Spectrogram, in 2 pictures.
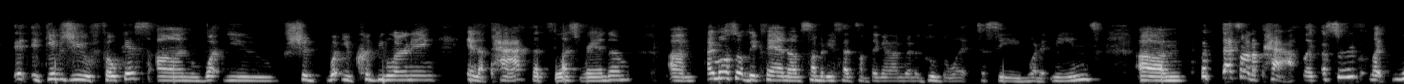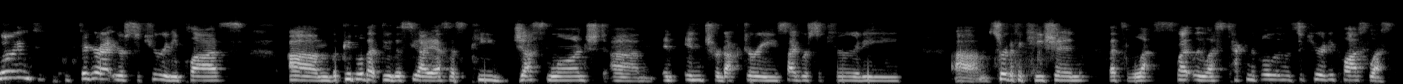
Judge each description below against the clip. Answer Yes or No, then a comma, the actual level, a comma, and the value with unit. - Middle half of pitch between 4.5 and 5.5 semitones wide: No, average, 2.9 semitones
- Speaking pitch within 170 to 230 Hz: Yes, high, 190 Hz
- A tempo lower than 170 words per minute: No, average, 175 wpm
